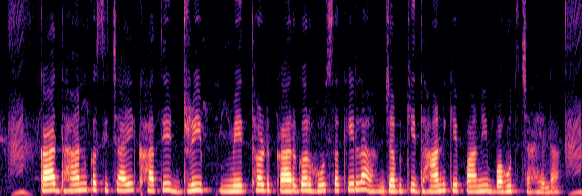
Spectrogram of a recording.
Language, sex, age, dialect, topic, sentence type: Bhojpuri, female, 18-24, Western, agriculture, question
